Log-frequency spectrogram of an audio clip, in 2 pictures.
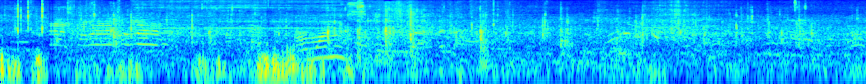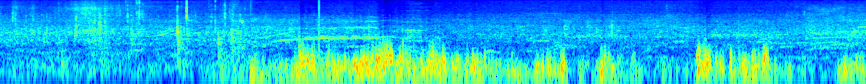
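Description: Indistinct voices of people talking, with no clear words; quieter in the middle, then louder speech-like bursts in the last few seconds.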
